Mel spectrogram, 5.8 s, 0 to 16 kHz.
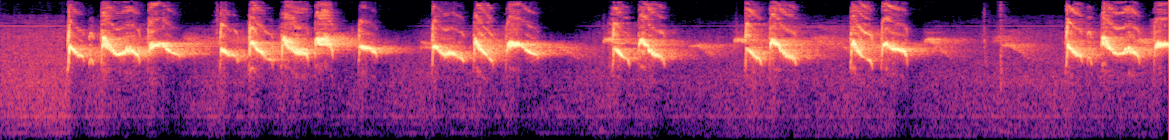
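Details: Caged Oriental white-eye singing during wet, rainy weather, recorded 8 October 2022: bursts of sharp, high, twisting chirps in quick clusters separated by short pauses, loud and clear against a quiet background with a faint steady hum.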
